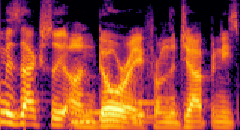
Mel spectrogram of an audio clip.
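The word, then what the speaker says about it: Andore: Jr not quite right his name is actually Andor from the Japanese pronunciation of the word Andre as an Andre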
